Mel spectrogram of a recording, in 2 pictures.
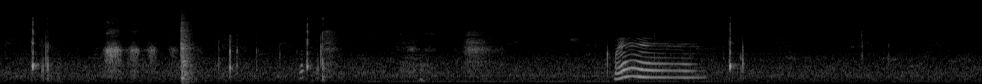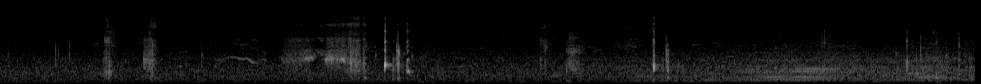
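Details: Dog with hiccups: about ten sharp, brief clicks, some paired, recurring through a quiet room, with one short whine.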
